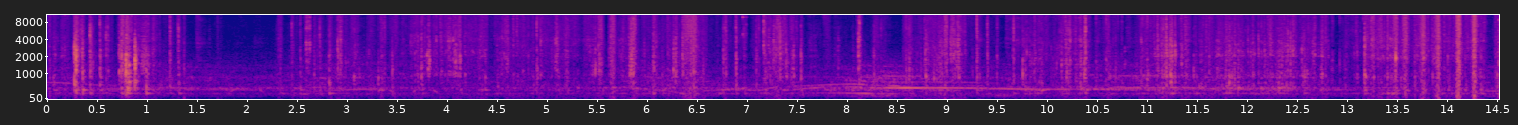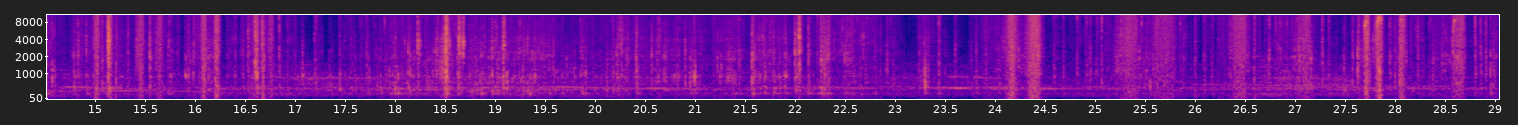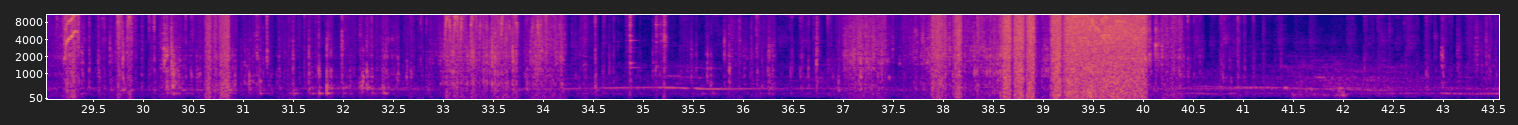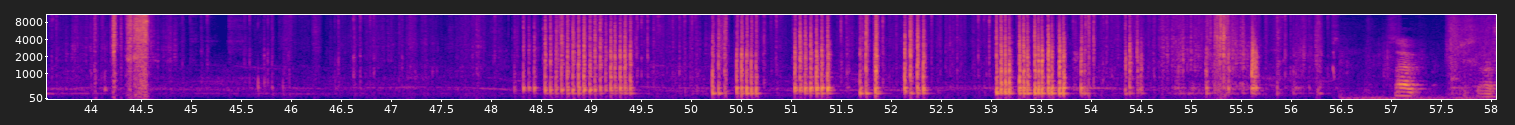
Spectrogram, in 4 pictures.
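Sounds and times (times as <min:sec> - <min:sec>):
cardboard box scraping and crackling: 0:02.4 - 0:34.7, 0:42.4 - 0:56.6
cardboard tearing: 0:02.5 - 0:34.6, 0:35.5 - 0:41.1, 0:42.8 - 0:44.9, 0:45.7 - 0:56.6.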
